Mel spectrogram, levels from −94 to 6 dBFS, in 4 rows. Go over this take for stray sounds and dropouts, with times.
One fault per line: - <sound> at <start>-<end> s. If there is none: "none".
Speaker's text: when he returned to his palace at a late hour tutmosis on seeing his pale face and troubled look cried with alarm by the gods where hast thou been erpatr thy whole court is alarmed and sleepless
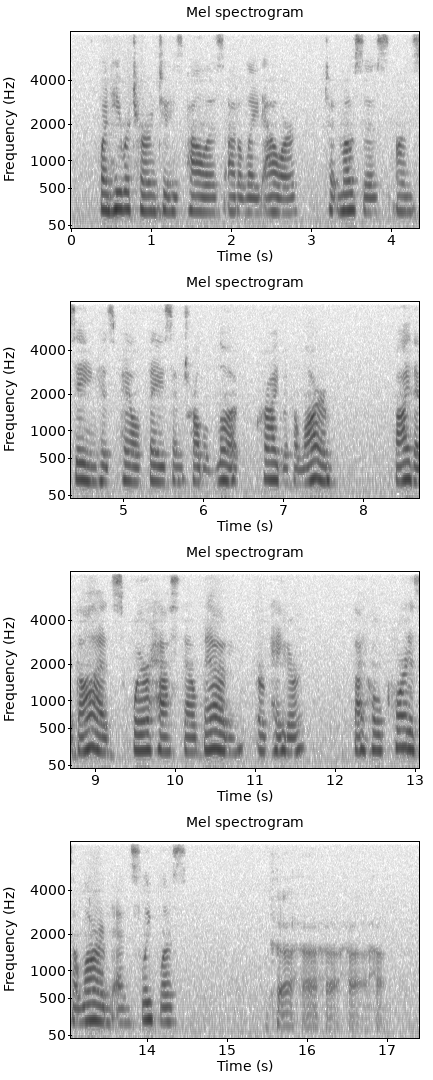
- laugh at 15.5-17.0 s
